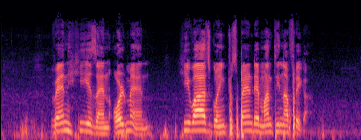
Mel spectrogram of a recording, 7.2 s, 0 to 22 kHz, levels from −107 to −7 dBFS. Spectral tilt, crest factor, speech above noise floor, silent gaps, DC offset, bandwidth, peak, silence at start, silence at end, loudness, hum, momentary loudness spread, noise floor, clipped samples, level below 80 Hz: -5.5 dB/octave; 22 dB; 35 dB; none; under 0.1%; 12.5 kHz; -6 dBFS; 0.4 s; 0.75 s; -26 LUFS; none; 25 LU; -61 dBFS; under 0.1%; -54 dBFS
